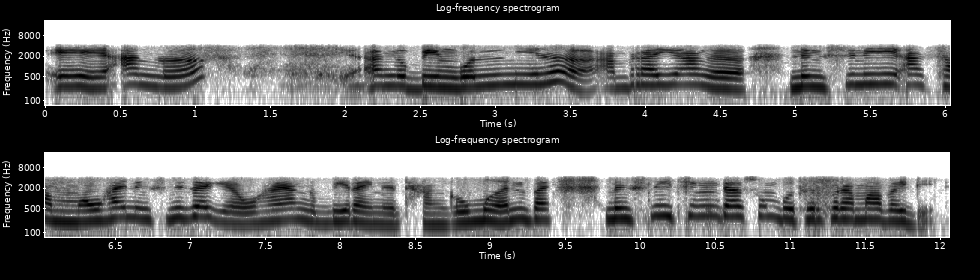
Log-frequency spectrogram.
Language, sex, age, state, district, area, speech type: Bodo, female, 18-30, Assam, Chirang, urban, conversation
